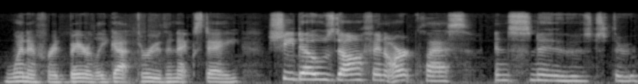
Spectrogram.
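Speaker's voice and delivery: put-on lilting rhyme read to a child; read-aloud storytelling. A narrator's reading. Parent reading a rhyming bedtime book aloud to a child. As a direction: read the verse with a gentle bounce.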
